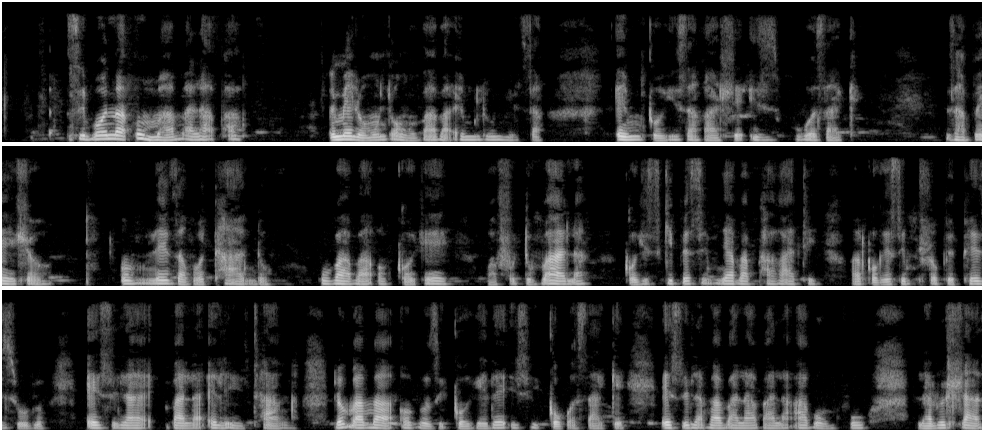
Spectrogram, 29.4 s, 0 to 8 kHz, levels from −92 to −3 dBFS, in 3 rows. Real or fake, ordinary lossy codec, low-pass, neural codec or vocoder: real; MP3, 64 kbps; 7.2 kHz; none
